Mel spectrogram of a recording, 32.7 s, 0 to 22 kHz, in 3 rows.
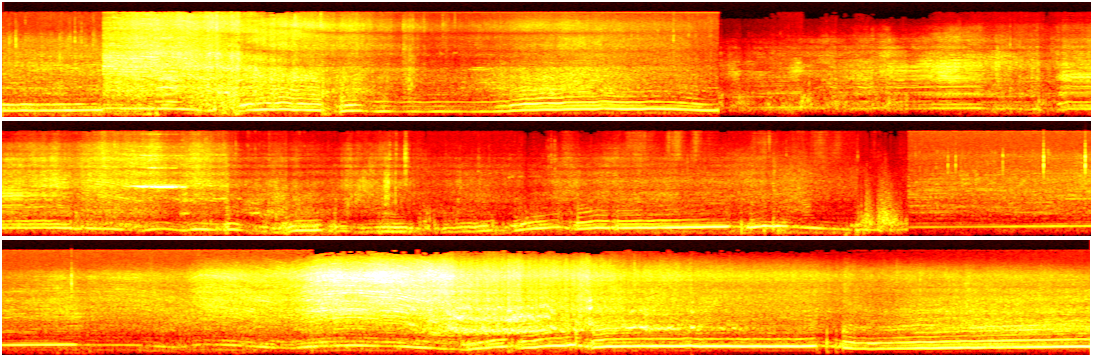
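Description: Citroen C2 rally car's four-cylinder engine revved hard, the note climbing and dropping sharply through gear changes and lifts as it takes the corners. Tyre squeal and scrabble rise over the engine near the start and again for a few seconds near the end.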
